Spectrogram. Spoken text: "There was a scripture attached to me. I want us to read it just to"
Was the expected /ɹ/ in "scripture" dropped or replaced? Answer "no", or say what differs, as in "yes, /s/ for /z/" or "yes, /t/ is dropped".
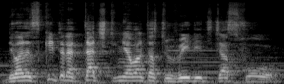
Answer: yes, /ɹ/ is dropped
